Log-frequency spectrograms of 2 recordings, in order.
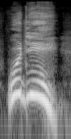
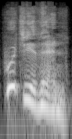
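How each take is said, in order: First: High, sharp Irish challenge; Irish friend crying out in surprise; cried out. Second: A hint of an Irish brogue, teasing; Irish doctor friend. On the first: Acted. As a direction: throw it back at him, startled. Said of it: "he cried". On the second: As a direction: roll it out like a hearty Irishman.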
